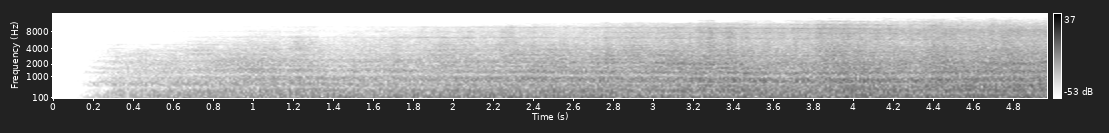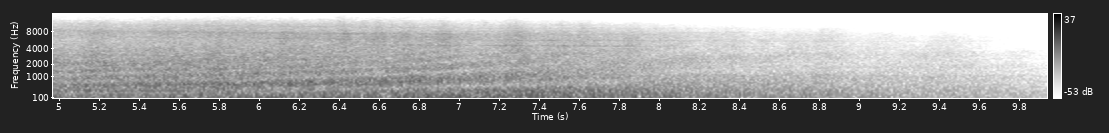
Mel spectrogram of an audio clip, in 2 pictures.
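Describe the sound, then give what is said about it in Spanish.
An airplane in flight produces a loud, broad engine drone that swells up from near silence and holds steady for several seconds. Whining tones sweep gradually through it before the sound eases off at the end. “el viaje sigue, nos vamos a subir otra vez en el avión y ahora nos vamos”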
